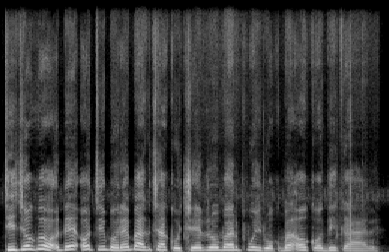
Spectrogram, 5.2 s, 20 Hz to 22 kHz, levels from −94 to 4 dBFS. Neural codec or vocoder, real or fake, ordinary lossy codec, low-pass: vocoder, 44.1 kHz, 128 mel bands, Pupu-Vocoder; fake; none; none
